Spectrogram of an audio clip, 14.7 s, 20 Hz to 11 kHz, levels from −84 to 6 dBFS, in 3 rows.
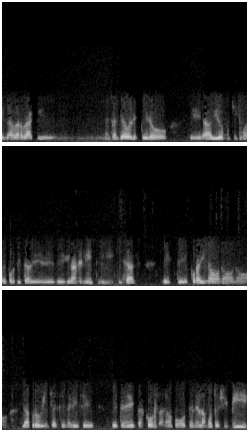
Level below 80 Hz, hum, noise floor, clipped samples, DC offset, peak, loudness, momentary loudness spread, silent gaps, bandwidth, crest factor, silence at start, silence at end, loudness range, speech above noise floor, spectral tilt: -72 dBFS; none; -55 dBFS; under 0.1%; under 0.1%; -6 dBFS; -25 LUFS; 14 LU; none; 4.1 kHz; 18 dB; 0 s; 0 s; 3 LU; 30 dB; -6.5 dB/octave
